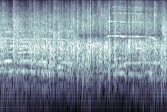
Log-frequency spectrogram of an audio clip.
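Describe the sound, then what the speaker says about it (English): A studio audience applauds Pete Davidson with dense, steady clapping that holds at an even level from start to finish, with no pauses. "Let's have a round of applause for Pete Davidson"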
